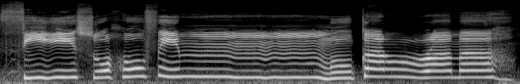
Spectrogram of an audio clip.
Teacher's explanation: فی میں یا مدہ ہے، 2 حرکت کے برابر کھینچ کر پڑھیں گے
